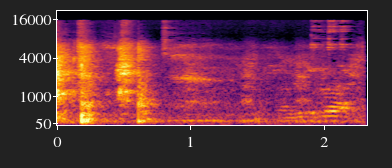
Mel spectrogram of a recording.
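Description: A small white spitz-type dog giving three short barks in the first second.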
